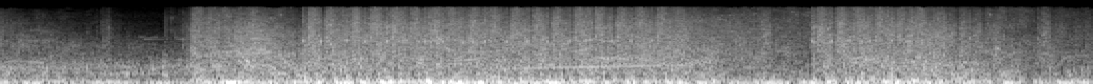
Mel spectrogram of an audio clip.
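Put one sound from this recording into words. Rapid gunfire bursts out at close range.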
